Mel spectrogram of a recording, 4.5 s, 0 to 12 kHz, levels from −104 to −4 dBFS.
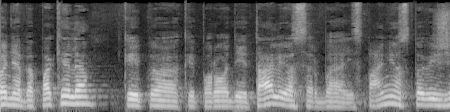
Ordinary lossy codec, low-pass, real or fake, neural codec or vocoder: AAC, 32 kbps; 10.8 kHz; real; none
